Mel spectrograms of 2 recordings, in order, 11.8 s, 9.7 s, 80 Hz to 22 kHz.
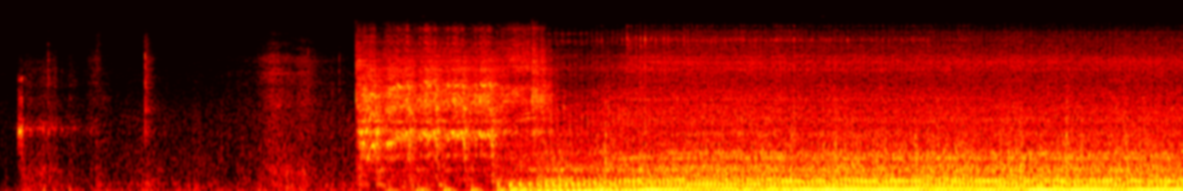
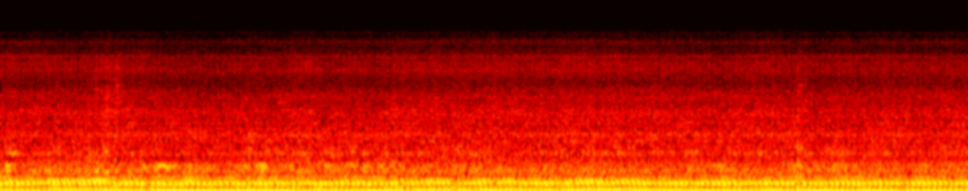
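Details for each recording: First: Kazuma Falcon 150cc quad, about 10 years old, first start, fuel still leaking. It catches after cranking and holds a fast, steady drone. Idle is set very high on the screwdriver and the mixture needs adjusting. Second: Kazuma 150cc Chinese quad, after carburetor clean and new battery but before oil change, idles smoothly and regularly with no misses or rattles, heavy rain faintly audible; running clean, normal idle.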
